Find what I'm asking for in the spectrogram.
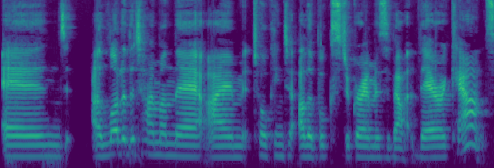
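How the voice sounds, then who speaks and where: A woman with an Australian accent, fairly low in pitch, monotone and flat, at a moderate pace. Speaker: drama teacher and book podcaster. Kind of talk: casual chat.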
